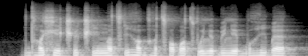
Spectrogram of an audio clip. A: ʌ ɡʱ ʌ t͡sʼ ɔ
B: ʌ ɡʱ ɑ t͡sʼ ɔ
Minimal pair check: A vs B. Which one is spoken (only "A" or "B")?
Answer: A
